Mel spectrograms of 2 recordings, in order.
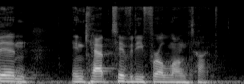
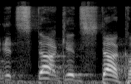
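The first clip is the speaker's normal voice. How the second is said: higher, panicked repeat of stuck; retold panic; 6 semitones higher, slower than usual. Son panicking to mom about candy stuck, high panicked cry. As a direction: mimic a scared kid with candy caught in his throat. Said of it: "Janae's calling me in a panic".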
